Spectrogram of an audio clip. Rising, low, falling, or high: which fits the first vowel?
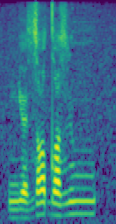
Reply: low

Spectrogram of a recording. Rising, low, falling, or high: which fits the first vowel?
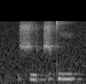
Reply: low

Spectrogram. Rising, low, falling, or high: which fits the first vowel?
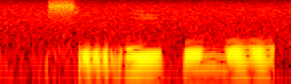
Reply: low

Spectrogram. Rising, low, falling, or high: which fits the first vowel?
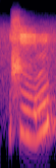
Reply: low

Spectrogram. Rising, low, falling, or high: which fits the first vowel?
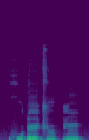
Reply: falling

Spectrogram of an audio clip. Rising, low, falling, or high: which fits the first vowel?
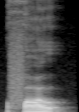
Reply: rising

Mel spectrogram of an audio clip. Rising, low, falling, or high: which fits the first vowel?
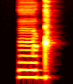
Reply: high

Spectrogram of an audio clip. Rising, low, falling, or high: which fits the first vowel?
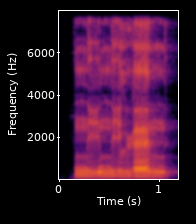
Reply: low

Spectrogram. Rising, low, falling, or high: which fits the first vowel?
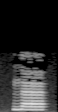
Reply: high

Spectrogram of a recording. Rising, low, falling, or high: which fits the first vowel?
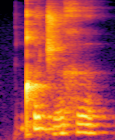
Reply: high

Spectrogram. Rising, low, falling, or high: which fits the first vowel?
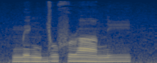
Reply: low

